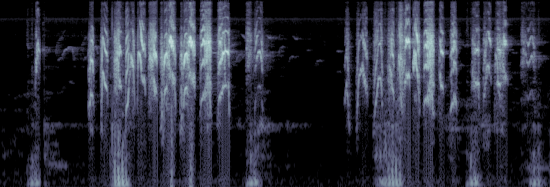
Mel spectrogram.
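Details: Sunbird song used as a lure to make birds sing: two dense bursts of fast, high, tinkling twittering notes separated by a short pause.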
